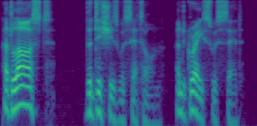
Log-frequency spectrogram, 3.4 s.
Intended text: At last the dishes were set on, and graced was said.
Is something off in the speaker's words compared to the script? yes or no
yes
